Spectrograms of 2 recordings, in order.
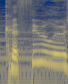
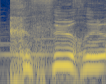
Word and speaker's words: Cthulhu: This is actually a sequel to Cthulhu Saves the World. And I know that that's not really the correct pronunciation for it. It's more Cthulhu, or you gotta like clear your throat when you say it.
